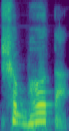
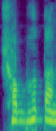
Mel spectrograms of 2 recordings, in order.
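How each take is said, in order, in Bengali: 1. প্রথম স্বরধ্বনিটি o-এর মতো শোনায়। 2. প্রথম স্বরধ্বনিটি a-এর মতো শোনায়। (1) "শুদ্ধ উচ্চারণ হবে সভ্যতা" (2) "সভ্যতা নয়"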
